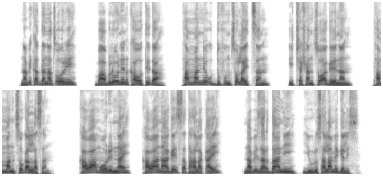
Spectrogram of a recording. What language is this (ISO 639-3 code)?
gof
